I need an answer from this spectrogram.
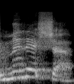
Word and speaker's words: Manisha: I say your name right I'm terrible at pronunciation not to worry Manisha right oh my God rise with psha oh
